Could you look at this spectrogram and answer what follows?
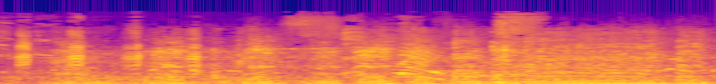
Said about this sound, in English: This guy's got their car stuck somewhere, and they got a truck pulling it out.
